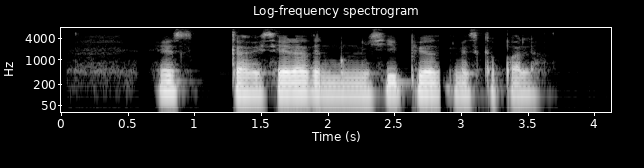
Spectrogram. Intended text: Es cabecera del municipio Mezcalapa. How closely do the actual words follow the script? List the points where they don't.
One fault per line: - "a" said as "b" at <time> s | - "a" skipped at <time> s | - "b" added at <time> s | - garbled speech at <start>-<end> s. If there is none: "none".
none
